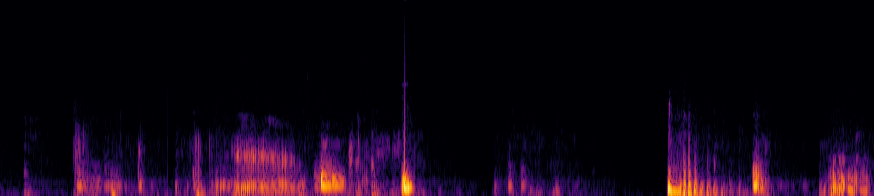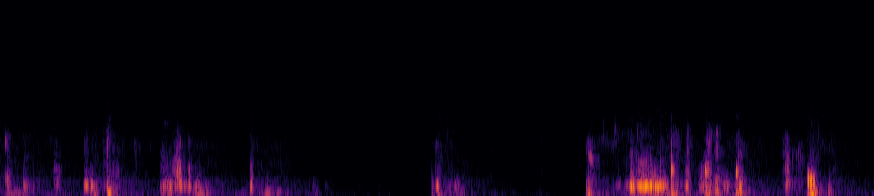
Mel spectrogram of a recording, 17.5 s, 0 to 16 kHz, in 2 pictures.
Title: Stomach growl #1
